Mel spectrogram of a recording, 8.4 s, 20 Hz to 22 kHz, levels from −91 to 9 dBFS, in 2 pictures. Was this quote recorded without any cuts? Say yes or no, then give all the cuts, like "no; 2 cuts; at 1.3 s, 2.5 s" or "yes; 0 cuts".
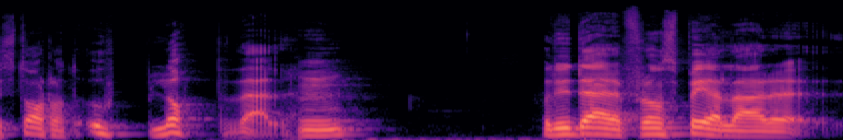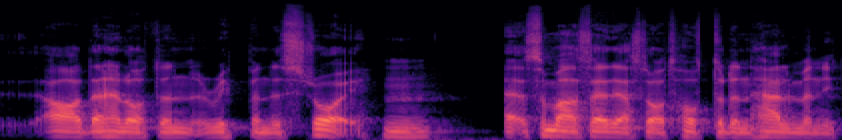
yes; 0 cuts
